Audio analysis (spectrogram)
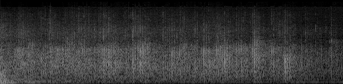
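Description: A church congregation at a Sunday worship service claps together, a soft, steady patter of many hands lasting several seconds, fairly distant and without speech over it.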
